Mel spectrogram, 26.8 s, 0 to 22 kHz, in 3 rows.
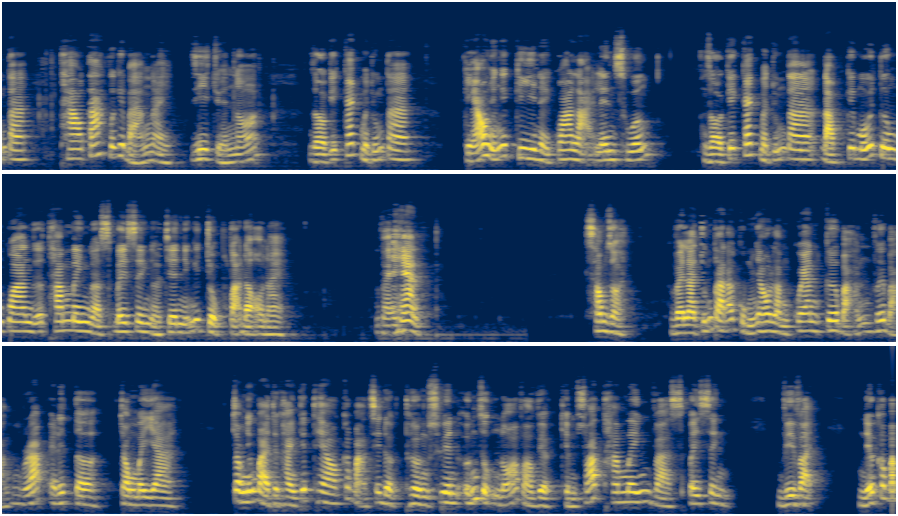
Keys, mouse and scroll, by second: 0.5 alt+middle click, 4.3 click, 5.9 scroll down 1, 6.2 shift+middle click, 8.3-9.0 scroll up 1, 9.0-9.4 scroll down 1, 10.7 click, 11.7 scroll down 1.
